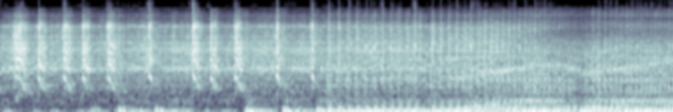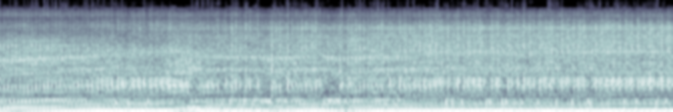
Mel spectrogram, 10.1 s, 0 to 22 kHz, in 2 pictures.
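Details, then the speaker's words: Yamaha Virago 535 motorcycle, about 34 years old, after carb clean and flush: catches after a few cranks, fast idle with uneven stumbling beat; high idle with misfire, owner suspects carbs or a dead spark. "It took it around the block and it seems to be idling very high and it seems to be like misfiring as well. So, it still could be the carbs or there might be a spark out."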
